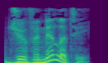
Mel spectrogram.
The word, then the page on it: juvenility: British English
